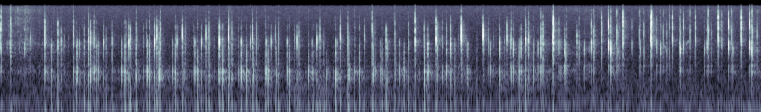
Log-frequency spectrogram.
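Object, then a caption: Small plastic compartment organizer box. A small, hollow, clear plastic compartment organizer case with press-on nails inside is held upright and tapped and scratched quickly with long acrylic nails. The result is a steady stream of light, bright, clicky taps mixed with brief scratchy rasps. Each tap is dry and stops almost instantly, with very little low end.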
